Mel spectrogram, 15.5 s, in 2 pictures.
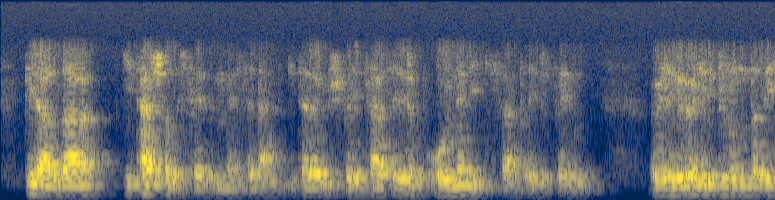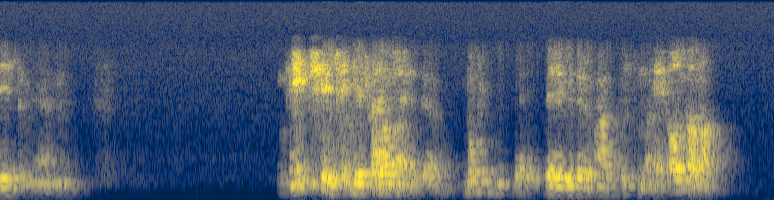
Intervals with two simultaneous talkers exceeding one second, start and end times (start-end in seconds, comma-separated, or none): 10.6-11.9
